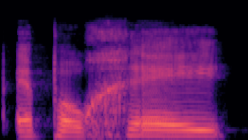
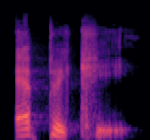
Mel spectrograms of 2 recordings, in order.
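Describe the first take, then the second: First: The word is pronounced in a Greek-style way. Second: The word is pronounced in an anglicized way. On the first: "epoche is probably what it sounded like in Athens" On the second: "That's the anglicized pronunciation"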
